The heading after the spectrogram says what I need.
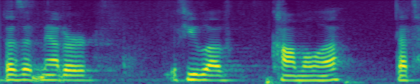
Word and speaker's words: Kamala: It doesn't matter if you love Kamala, that's how you say her name, or if you're a Trumper.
